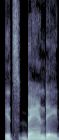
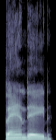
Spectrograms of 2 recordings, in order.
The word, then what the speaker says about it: Band-Aid: Of course is our contraction of it is, it's Band-Aid is 2 words. But to pronounce them like one, I'll take that D and transfer it to the vowel. Band-Aid, Band-Aid, Band-Aid, Band-Aid, fix.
